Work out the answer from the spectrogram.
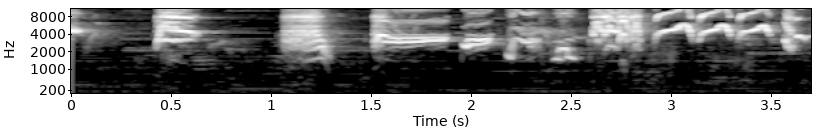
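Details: White-rumped shama song aimed at a rival: spaced harsh, noisy bursts followed by quicker whistled phrases and wavy, repeated high notes.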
